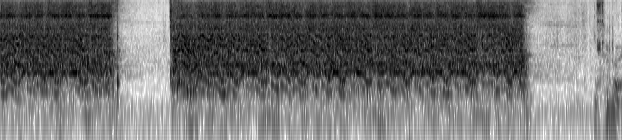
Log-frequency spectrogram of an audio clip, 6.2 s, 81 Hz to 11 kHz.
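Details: 440 big-block Mopar V8, first start attempt in 23 years: fast, harsh starter churn for about three seconds, pause, then churns again without catching; long cranking, engine won't fire.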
